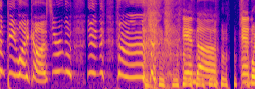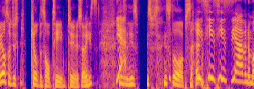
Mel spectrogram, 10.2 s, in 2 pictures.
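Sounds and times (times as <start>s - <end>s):
speech: 0.6s - 10.1s
laughter: 1.0s - 5.6s, 7.1s - 9.6s
voice imitating a comic-book character bursting into tears: 1.3s - 5.2s.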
